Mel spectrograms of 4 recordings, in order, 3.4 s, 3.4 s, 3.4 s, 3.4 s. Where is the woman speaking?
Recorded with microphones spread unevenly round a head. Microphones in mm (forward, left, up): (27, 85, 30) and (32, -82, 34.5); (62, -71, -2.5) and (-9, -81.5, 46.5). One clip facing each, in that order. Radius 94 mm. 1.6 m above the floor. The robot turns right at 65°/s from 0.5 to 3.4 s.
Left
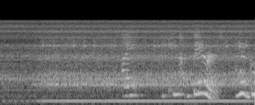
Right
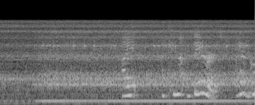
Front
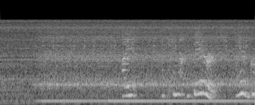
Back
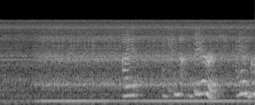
15° right, 3.5 m; by 3.4 s 100° left, 3.5 m.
